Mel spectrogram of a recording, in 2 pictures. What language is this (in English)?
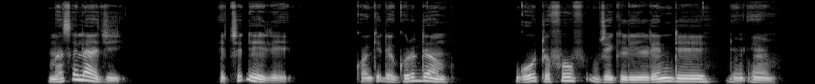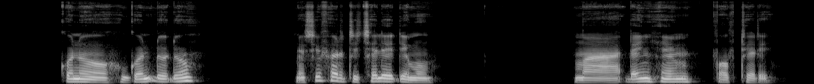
Pular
